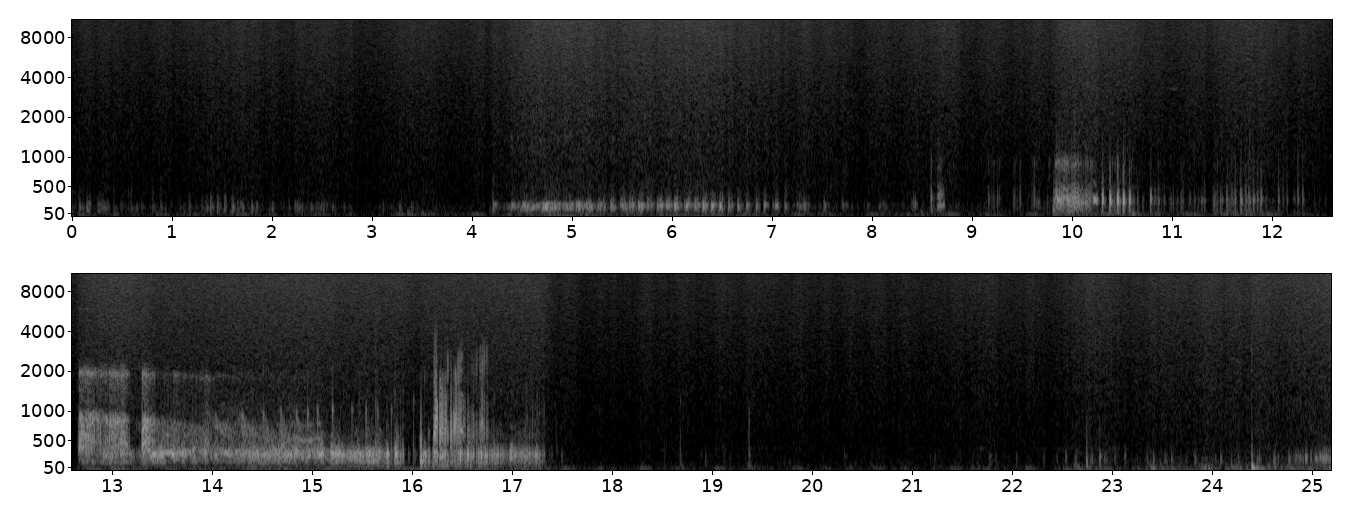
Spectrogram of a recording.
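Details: Stomach growling (borborygmi): low, rolling gurgles and rumbles in bursts between quiet stretches.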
